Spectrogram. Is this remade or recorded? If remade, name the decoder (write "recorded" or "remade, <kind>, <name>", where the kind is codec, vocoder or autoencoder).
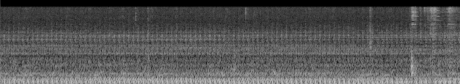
recorded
